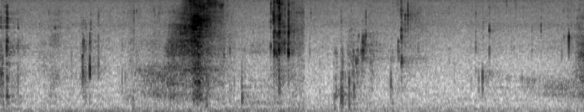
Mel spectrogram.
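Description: Close-miked eating sounds: a person biting and chewing mouthfuls of chicken biryani and other food eaten by hand, with wet mouth clicks and smacks and one louder burst about a second and a half in.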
